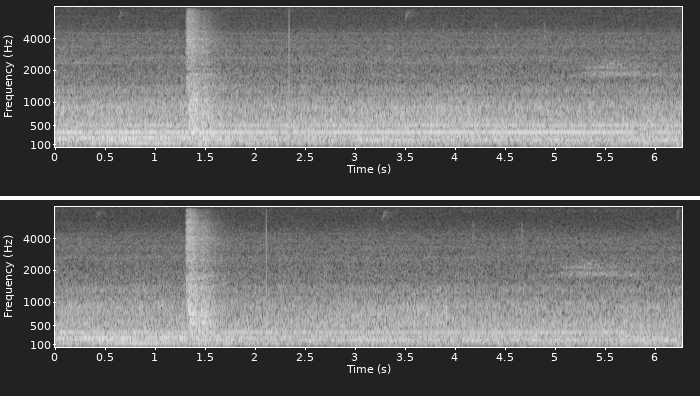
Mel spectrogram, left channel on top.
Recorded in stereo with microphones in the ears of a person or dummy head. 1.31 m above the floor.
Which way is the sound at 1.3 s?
25° right (ahead or behind).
